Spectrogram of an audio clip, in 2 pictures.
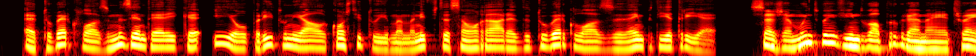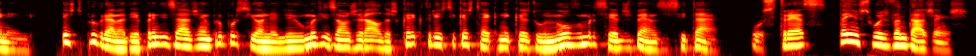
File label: Elearning Narration PT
